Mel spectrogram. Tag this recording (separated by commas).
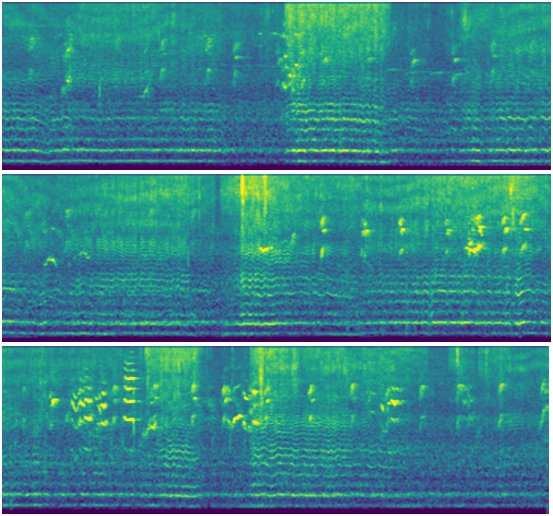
Buzz, Insect, Animal, Wild animals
